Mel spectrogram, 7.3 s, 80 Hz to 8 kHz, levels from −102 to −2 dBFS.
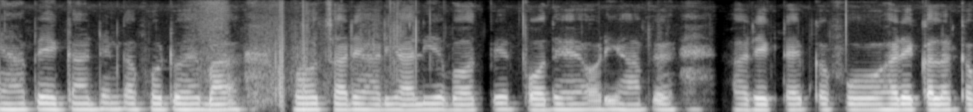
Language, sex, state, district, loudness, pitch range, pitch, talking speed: Hindi, male, Bihar, West Champaran, -17 LUFS, 150-155 Hz, 150 Hz, 230 wpm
